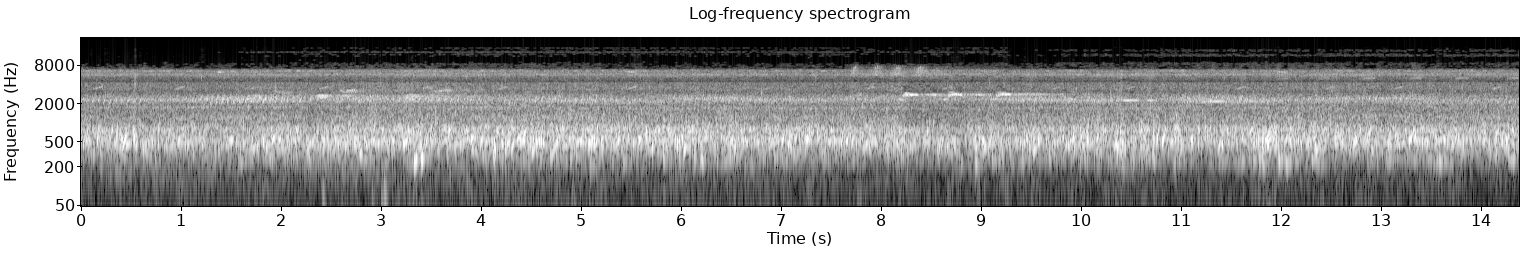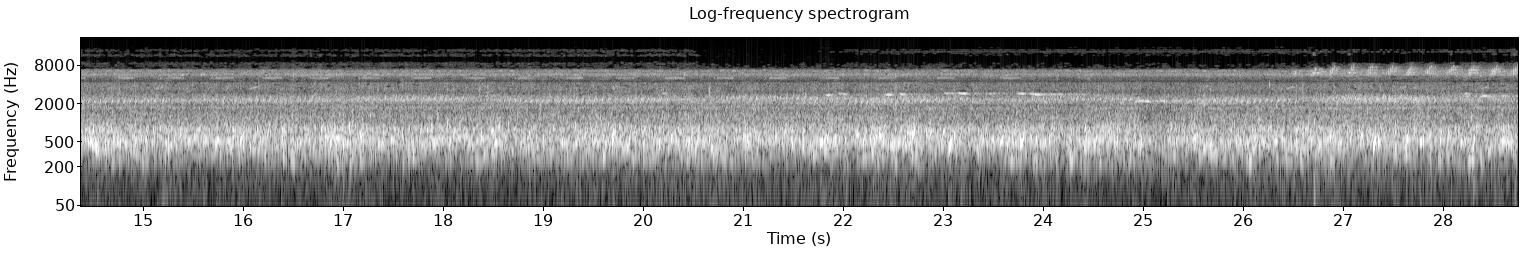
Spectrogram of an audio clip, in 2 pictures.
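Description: Steady rushing noise of flowing water, like a stream. Twice, faint high rapid chirping joins it, once about eight seconds in and again near the end.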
